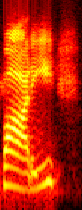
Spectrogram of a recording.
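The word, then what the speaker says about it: BODi: That's what it's pronounced, Body, but it's BOD Interactive.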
